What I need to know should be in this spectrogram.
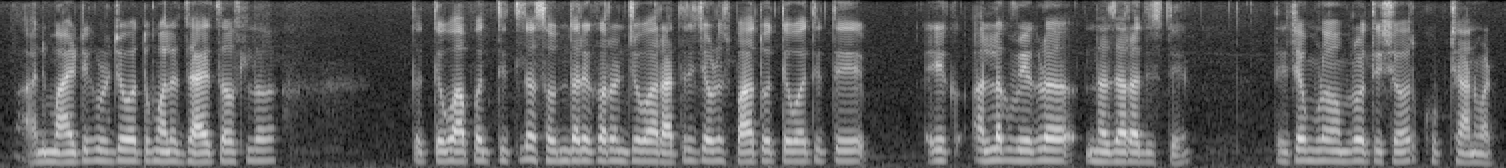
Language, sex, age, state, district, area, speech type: Marathi, female, 30-45, Maharashtra, Amravati, urban, spontaneous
